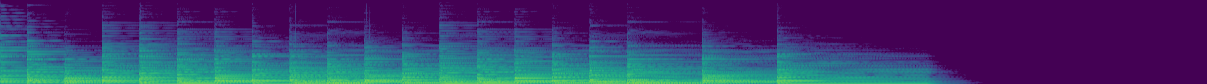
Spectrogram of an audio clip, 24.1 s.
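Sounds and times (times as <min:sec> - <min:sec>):
piano: 0:00.0 - 0:19.0.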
